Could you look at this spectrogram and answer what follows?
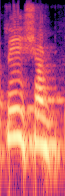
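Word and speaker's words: patient: तुमच्या लक्षात येईल बघा पेशंट स्पेलिंग बघा कसं आहे पी ए टी आय इ एन टी पेशंट इथं हा टी आय इ एन टी हा सायलेंट झाला टी जो आहे तो सायलेंट झाला त्याचा श असा उच्चार झाला बरोबर या टी चा उच्चार कसा झाला पेशंट याचं जरी मराठीतून लिहिलं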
